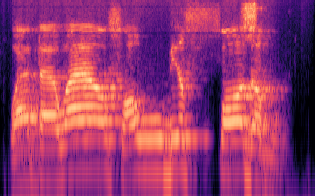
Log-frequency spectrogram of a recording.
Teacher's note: Kemudian tadi ayat ke-17 wa tawasau bis sabr. Ketika diwaqafkan maka ra sukun sebelumnya fathah, dia tebal.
